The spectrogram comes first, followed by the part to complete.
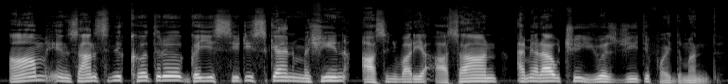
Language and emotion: Kashmiri, neutral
